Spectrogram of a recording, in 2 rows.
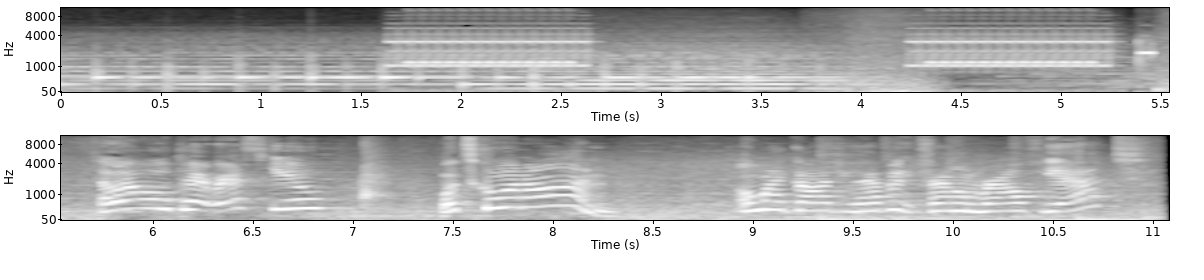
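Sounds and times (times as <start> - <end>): background music: 0.0 - 5.6, 8.1 - 11.0
telephone ringing: 1.7 - 2.8, 4.3 - 5.5.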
